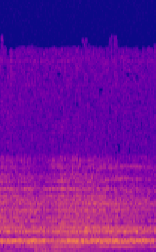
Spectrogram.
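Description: Classical choral music: a choir and orchestra holding sustained chords, with a soprano voice, in an old recording.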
